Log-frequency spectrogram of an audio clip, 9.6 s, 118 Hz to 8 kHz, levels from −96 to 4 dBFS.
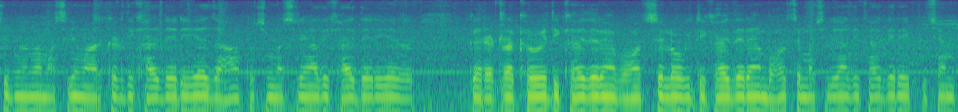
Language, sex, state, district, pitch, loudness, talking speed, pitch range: Hindi, male, Maharashtra, Dhule, 105 Hz, -18 LUFS, 230 wpm, 105-110 Hz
